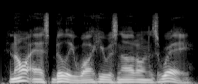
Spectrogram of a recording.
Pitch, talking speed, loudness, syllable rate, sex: 110 Hz, 335 wpm, -15 LUFS, 7.2 syllables/s, male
